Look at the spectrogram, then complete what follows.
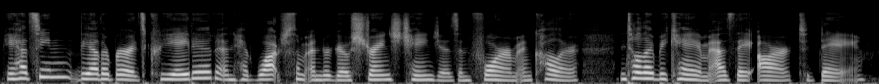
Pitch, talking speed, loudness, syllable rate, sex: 220 Hz, 175 wpm, -18 LUFS, 4.8 syllables/s, female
